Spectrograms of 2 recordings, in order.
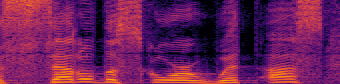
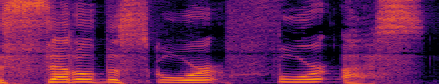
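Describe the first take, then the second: First: "with" picked out against what follows; stress on with. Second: "for" set apart and emphasized; stress on for. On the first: Preacher contrasting two purposes of Jesus' coming, stress on "with". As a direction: lean on "with" to set up a contrast. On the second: Preacher correcting why Jesus came, stress on "for". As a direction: land firmly on "for" as the answer. Contrasts with us and for us. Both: Real, not acted.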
